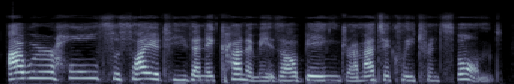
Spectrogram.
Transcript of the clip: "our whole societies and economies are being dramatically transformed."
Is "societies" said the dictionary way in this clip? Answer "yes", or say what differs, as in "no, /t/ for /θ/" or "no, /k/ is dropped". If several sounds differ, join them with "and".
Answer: yes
